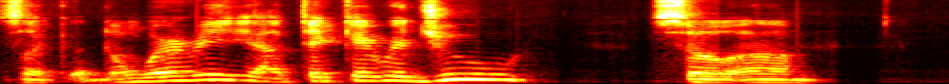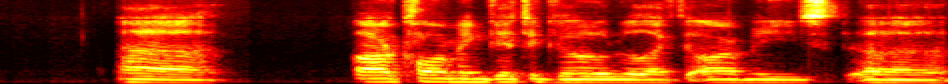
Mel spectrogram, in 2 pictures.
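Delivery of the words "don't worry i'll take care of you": put-on heavy, laid-on Puerto Rican accent, pitched up. Retelling the first sergeant's answer to your team leader, in Santiago's thick Puerto Rican accent. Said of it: "so got that thick accent".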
